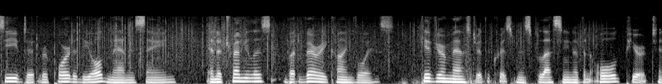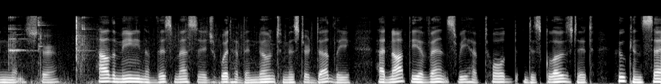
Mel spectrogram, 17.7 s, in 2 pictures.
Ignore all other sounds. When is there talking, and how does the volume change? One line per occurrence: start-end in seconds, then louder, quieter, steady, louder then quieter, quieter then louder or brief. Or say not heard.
0.0-17.6 steady.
